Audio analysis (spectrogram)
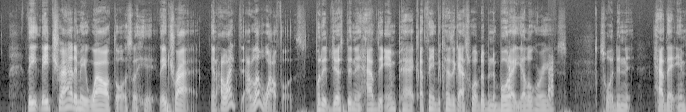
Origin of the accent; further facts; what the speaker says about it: Oakland, California, United States; moved away; I am originally from Oakland, California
